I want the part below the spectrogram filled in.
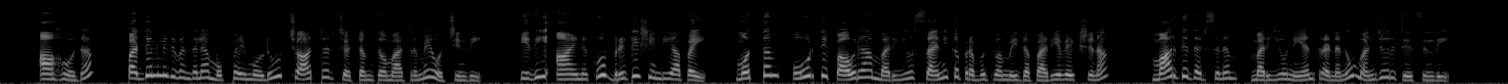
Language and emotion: Telugu, neutral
